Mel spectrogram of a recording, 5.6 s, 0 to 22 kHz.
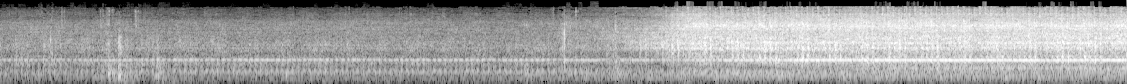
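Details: BMW 325is idling: steady high-pitched whine that grows louder as engine revs rise; caused by two faulty remanufactured replacement alternators.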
